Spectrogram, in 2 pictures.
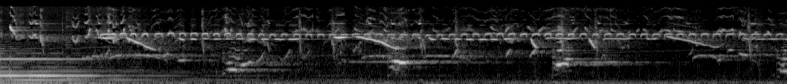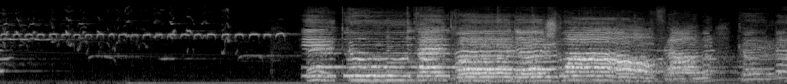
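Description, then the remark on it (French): Birds sing softly in the morning, a thin high whistling note held over repeated quick falling chirps, then a louder, busier burst of warbling song fills the last few seconds. “Et les oiseaux en leur latin chantent doucement au matin.”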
